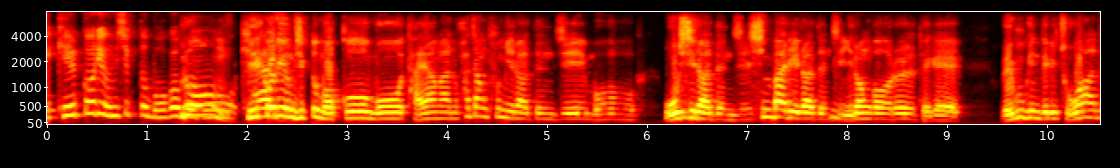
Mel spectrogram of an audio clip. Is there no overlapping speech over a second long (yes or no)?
no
